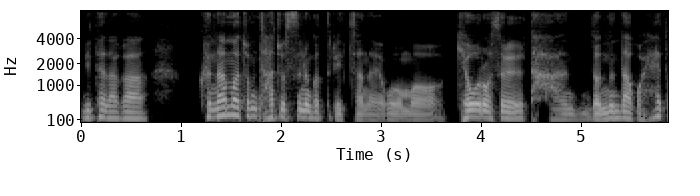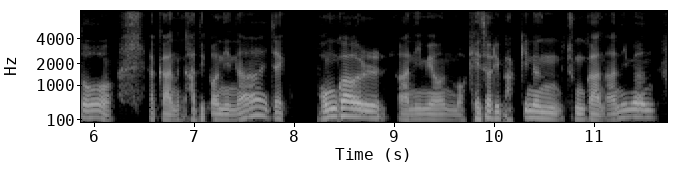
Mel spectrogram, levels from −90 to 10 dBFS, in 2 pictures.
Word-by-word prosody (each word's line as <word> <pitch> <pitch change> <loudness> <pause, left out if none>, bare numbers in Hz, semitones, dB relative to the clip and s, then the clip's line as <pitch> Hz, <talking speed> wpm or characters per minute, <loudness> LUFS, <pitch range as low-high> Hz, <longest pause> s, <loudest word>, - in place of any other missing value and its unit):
밑에다가 125 -3 -1 0.5
그나마 175 +5 +3
좀 160 -1 -2
자주 140 +2 -1
쓰는 140 0 +5
것들이 125 -4 -5
있잖아요. 100 -1 -6
어 - - -4
뭐 - - -5
겨울옷을 135 -4 +3
다 100 0 -5 0.2
넣는다고 115 0 +1
해도 140 -3 0 0.3
약간 - - -1
카디건이나 110 - -1
이제 120 -6 -3 0.3
봄가을 150 -1 +5
아니면 100 -1 -2
뭐 95 0 -8
계절이 120 +6 0
바뀌는 125 -4 0
중간 105 -4 -1
아니면 140 +6 0
125 Hz, 300 characters per minute, -33 LUFS, 105-140 Hz, 0.5 s, 쓰는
